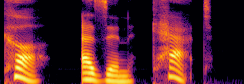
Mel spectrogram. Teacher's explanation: C is a crisp little tap at the back of the throat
